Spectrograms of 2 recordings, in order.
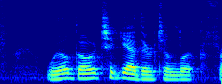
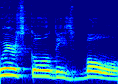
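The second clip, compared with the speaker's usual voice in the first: very loud, high-pitched, insistent demanding tone; 6 semitones higher, 9 dB louder than usual. Franklin marches into the kitchen and asks his family, demanding. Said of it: "he demanded".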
